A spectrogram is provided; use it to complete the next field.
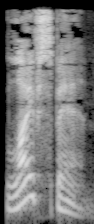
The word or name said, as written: lifespan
